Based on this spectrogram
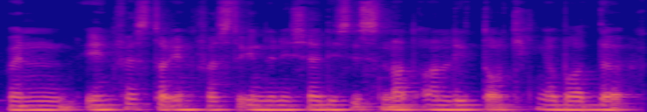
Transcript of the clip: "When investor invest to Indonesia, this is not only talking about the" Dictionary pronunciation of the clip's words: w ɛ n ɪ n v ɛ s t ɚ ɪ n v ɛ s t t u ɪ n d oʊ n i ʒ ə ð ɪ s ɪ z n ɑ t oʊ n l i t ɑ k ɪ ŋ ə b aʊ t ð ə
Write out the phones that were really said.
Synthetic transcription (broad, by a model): w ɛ n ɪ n f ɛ s t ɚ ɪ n f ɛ s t t u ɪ n d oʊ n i ʃ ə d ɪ s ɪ s n ɑ t oʊ n l i t ɑ k ɪ ŋ ə b aʊ t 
